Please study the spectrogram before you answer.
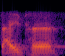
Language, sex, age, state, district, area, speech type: Hindi, male, 45-60, Uttar Pradesh, Mau, rural, conversation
